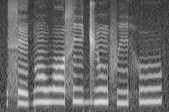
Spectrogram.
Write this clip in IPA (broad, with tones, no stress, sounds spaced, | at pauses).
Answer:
s e˨ ɡ ɔ̃˧ w ɔ˧ s i˧ d͡ʒ ũ˧ f i˧ h u˦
